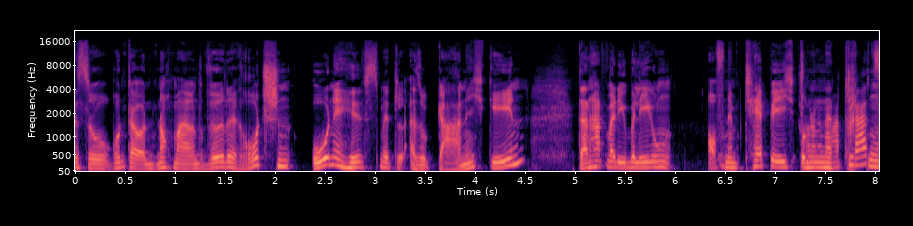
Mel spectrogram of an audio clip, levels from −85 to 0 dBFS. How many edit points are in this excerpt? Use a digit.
1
